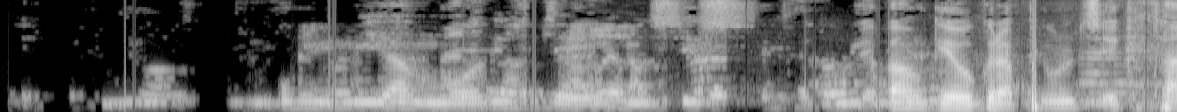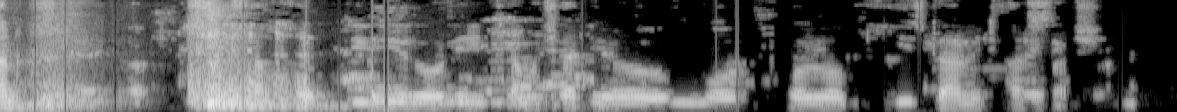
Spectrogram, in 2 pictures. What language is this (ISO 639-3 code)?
kat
